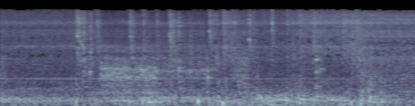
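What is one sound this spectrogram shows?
Mechanical parts click and clack as a machine arm moves.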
